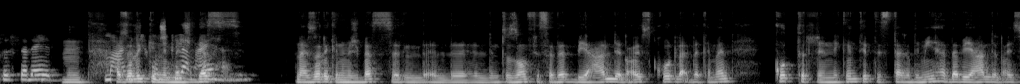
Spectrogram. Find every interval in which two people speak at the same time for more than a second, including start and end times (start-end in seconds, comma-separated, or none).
0.6-2.4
